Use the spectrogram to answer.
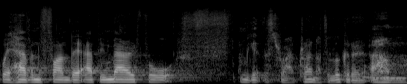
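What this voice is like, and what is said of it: Mixed Australian, African and American accent. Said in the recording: “my accent kind of flows in and out of the place. So you'll hear a little bit of Australian, you hear a little bit of the African will come out to play every now and again ... The American will definitely, you will feel the American hit you really hard.”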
